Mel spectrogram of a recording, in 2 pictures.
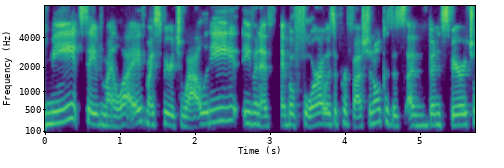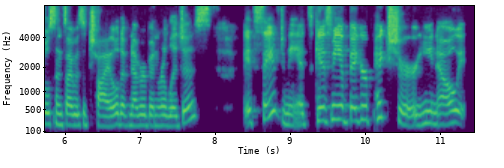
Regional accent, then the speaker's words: Florida Panhandle, United States; I grew up on the panhandle of Florida. I grew up in Florabama

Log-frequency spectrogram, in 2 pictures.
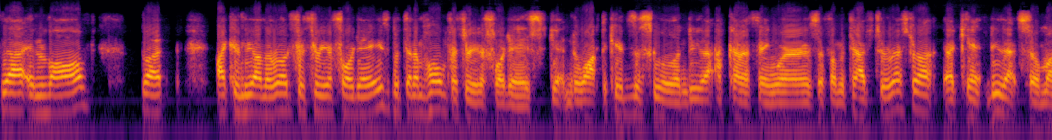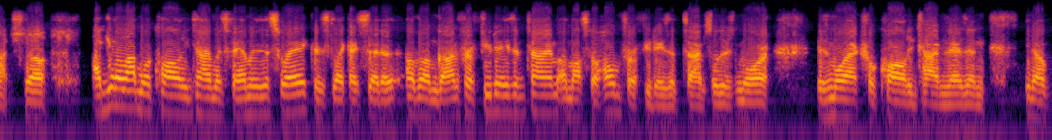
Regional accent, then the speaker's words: Hinsdale, New Hampshire, United States; moved away; I'm on my way to my hometown of Hinsdale, New Hampshire

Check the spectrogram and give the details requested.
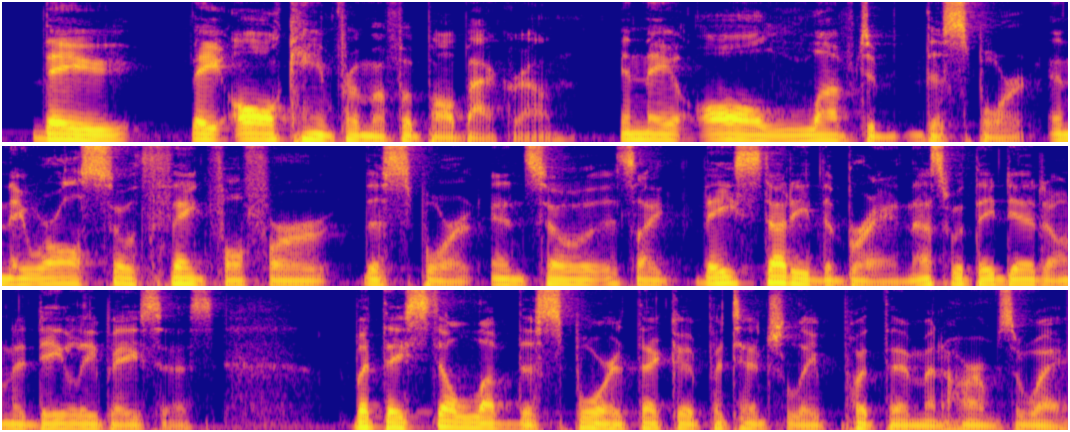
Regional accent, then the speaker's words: Indianapolis, Indiana, United States; moved away; even growing up in Indiana, we didn't start on the south side of Indianapolis until I was in third grade

